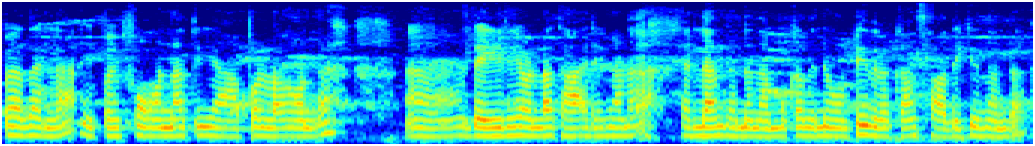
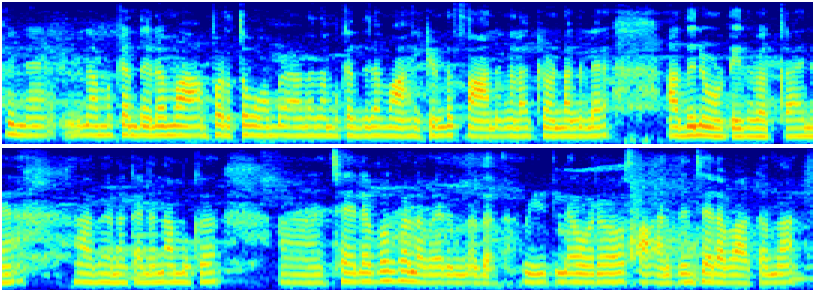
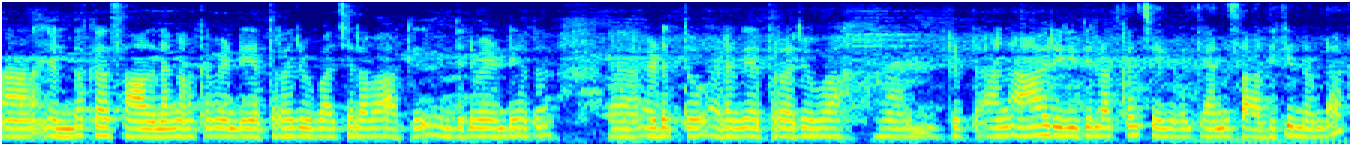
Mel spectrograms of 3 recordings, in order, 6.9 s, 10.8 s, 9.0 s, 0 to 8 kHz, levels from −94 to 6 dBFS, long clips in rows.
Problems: background sounds at intervals, low volume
